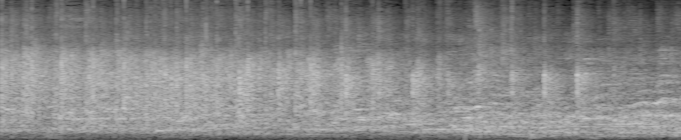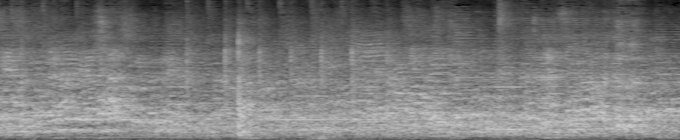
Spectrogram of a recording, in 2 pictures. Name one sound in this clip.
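A band plays drums and guitars.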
